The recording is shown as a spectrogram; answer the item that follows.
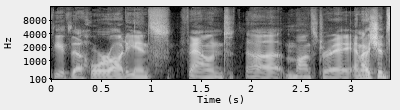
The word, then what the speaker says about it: Monstre: horror audience found uh monster and i should say like as as people hear that like this is so this is the french pronunciation you know of of that word um uh and that's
